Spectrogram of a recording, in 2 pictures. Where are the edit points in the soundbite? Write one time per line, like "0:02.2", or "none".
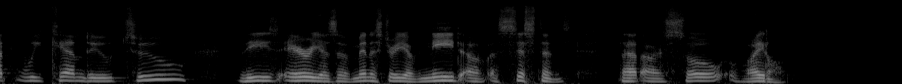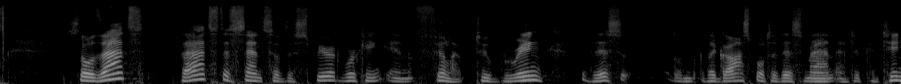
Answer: none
